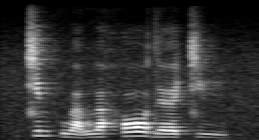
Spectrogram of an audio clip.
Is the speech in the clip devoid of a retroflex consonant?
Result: yes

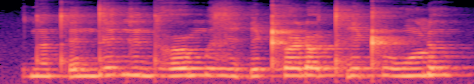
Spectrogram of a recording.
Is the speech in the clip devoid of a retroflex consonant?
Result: no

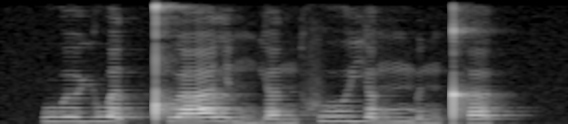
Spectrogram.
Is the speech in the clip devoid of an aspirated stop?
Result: no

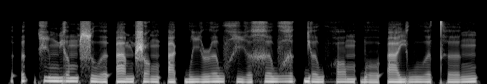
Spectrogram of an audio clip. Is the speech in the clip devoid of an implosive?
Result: no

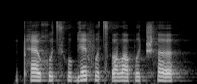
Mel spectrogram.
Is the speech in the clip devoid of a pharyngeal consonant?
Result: yes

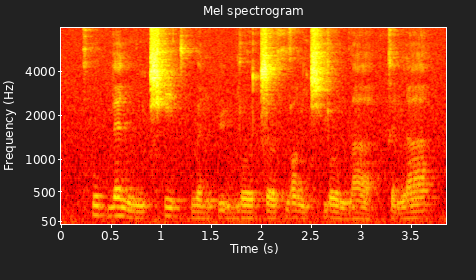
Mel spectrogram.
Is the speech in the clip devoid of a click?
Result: yes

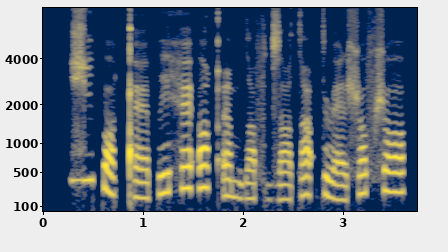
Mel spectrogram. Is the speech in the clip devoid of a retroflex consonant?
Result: no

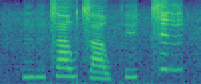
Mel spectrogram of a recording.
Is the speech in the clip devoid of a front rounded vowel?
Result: no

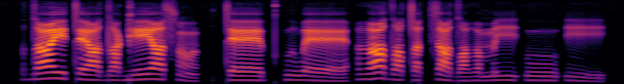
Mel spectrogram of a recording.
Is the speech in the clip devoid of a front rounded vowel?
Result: yes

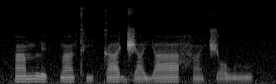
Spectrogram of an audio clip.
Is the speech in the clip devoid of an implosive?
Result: yes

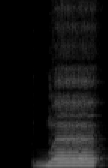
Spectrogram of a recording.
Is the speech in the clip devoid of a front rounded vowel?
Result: yes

